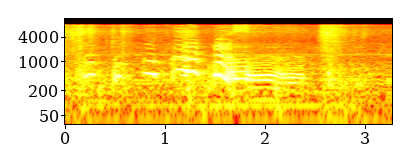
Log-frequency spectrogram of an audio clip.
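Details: American red nose Pit Bull Terrier puppies: a run of short, high whimpers and yips, about three a second, rising and falling in pitch, indoors and quiet.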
